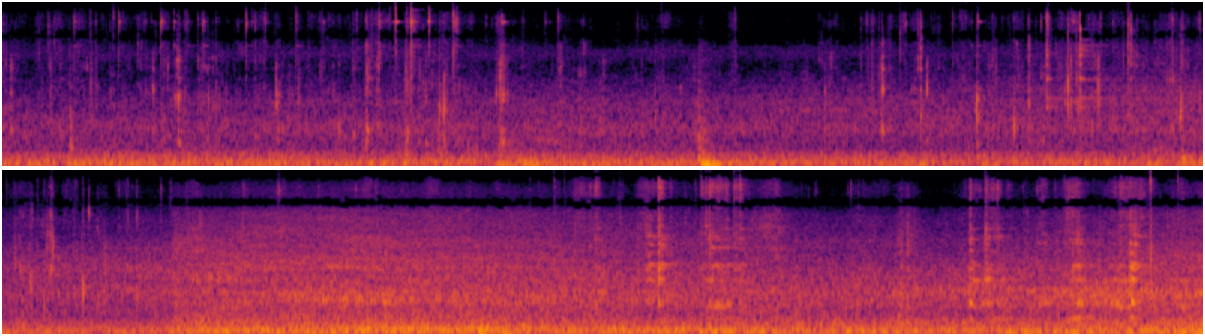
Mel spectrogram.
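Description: Dog eating raw ground meat from a stainless steel bowl: a run of wet chewing and licking clicks, with one louder knock about five seconds in. Under it runs a low rumble that gets louder about nine seconds in.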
